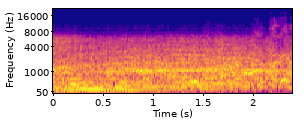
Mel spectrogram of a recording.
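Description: A loud wrestling arena crowd roars and cheers continuously for Elizabeth, with scattered yells and whoops rising out of a dense, steady wall of noise.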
